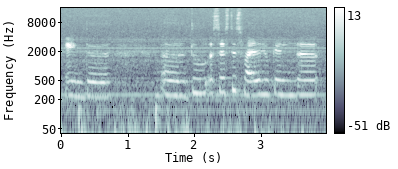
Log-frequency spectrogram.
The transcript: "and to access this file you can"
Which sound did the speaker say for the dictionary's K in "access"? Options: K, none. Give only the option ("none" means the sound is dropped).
none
